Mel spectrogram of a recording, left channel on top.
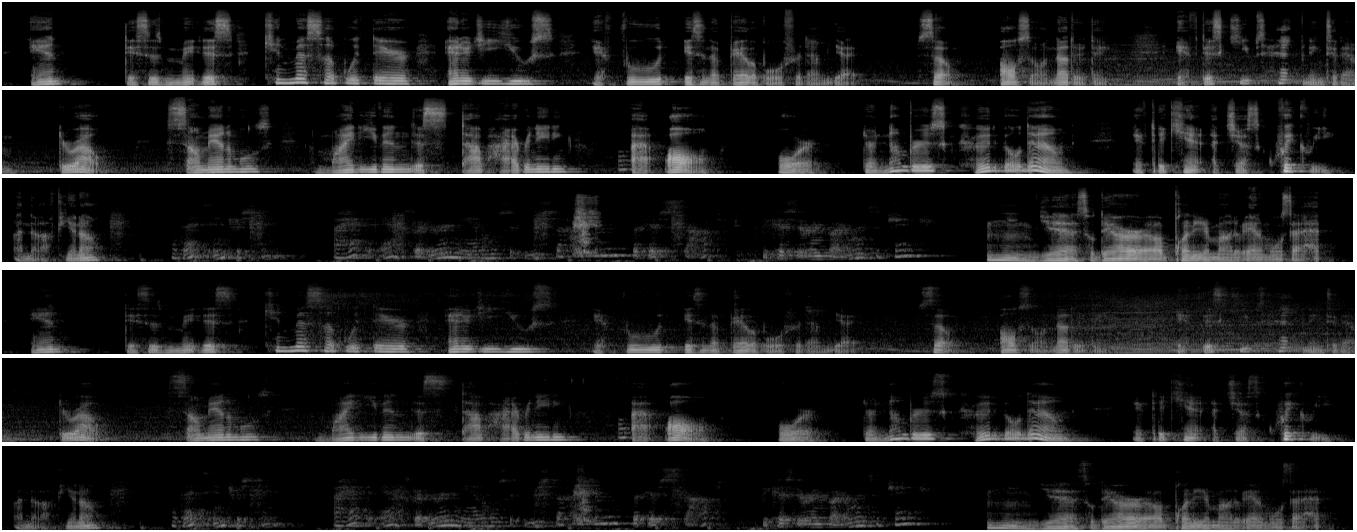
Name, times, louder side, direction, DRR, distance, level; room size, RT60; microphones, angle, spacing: voice 1, 0.3-0.6 1.2-8.5 9.2-9.5 10.0-13.7 14.1-14.5 15.2-16.2 16.7-19.2 19.8-20.6 21.3-21.7 22.1-24.2 24.8-26.8 27.2-28.1 32.8-33.0 36.9-40.2, left 4 dB, 90° left, 0.6 m, -31 dB
sound 1, 3.0-19.8, right 2 dB, 90° right, 1.6 m, -52 dB
voice 2, 19.7-20.1 28.8-29.8 30.4-34.1 34.7-36.3, equal, ahead, 2.5 m, -47 dB
Scratching (performance technique), 27.5-27.6 28.0-28.5 28.8-29.0 29.4-29.7 30.2-30.4 30.8-31.4 31.6-31.8 32.2-33.2 33.6-34.2 34.4-34.6, left 3 dB, 70° left, 2.5 m, -56 dB
23.0 x 9.9 x 4.5 m
head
